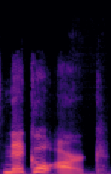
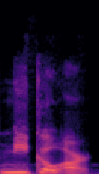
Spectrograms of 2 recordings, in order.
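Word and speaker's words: Neco-Arc: First of all, it's pronounced Neco Arc, not Niko Arc.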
